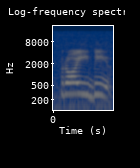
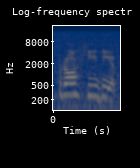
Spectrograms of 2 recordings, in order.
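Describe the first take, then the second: First: The h is silent, with no breath sound. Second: The h is pronounced with an audible breath. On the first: The speaker calls it right. "So it sounds prohibir" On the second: The speaker calls it wrong. "not prohibir"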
